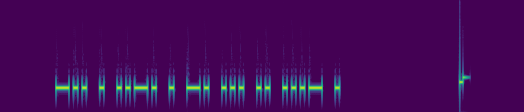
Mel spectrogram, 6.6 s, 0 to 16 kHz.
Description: Morse code, heard as a keyed tone, about 22 wpm, 700 Hz. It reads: DEFENSIVE
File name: 9 Letter Words - First 3 Letters Given - 22wpm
